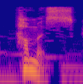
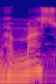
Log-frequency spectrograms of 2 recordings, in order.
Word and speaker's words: Hamas: 哈马斯呢 ,H-A-M-A-S, 重音放在后面，听着是 Hamas, Hamas, Hamas, OK? Hamas。那个 A 音呢是 Okay, so Hamas 就唔好将佢读成 Hummus 咁，你觉得 Hummus 咧就会变咗系点嘢嘅一啲豆浆咁，就 Hummus。但系咧，哈马斯呢个组织我哋叫做 Hamas，okay，Hamas。咁另外同 Hamas 相关嘅一个字咧就系 Palestine，巴勒斯坦，P-A-L-E-S-T-I-N-E，Palestine。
